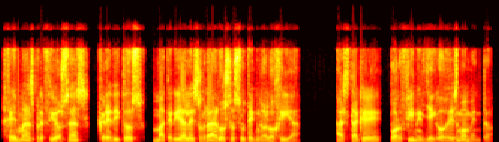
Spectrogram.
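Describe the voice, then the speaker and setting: A man narrating a fan novel in a steady, even audiobook style. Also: on the low side, normal speed, dry recording, lo-fi sound.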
